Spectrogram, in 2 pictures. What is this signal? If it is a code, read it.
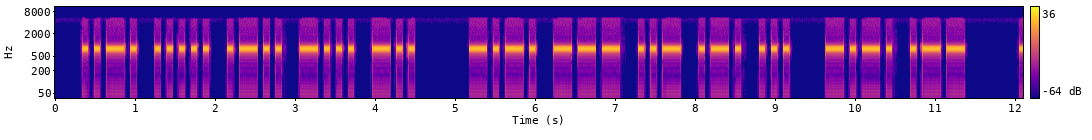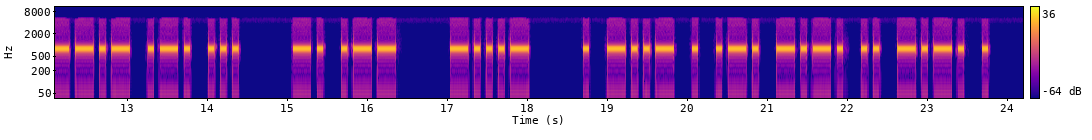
Morse code, heard as a keyed tone, about 16 wpm, 800 Hz. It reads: F5LBD COURS CW QRS NW <BT> EXERCICE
